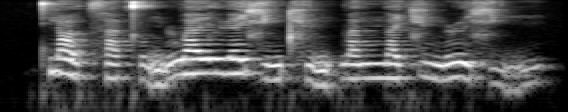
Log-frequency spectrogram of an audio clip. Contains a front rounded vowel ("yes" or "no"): yes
